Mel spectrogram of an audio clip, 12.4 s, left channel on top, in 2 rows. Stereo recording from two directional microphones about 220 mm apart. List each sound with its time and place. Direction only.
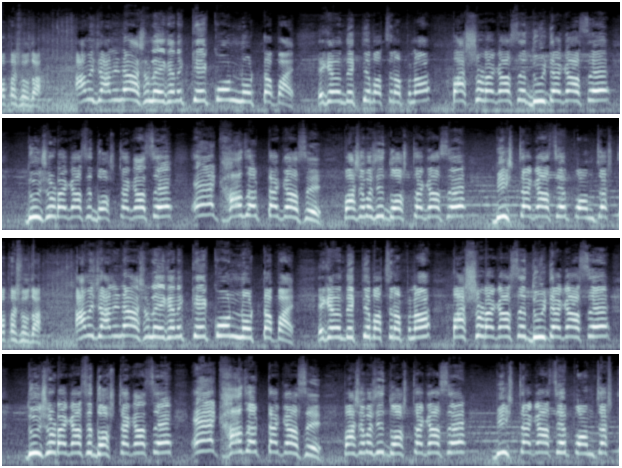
0.0 s speech: 25° right (ahead or behind)
2.2 s speech: 30° right (ahead or behind)
7.3 s a man's voice: 10° right (ahead or behind)
11.1 s speech: centre (ahead or behind)
11.8 s a man's voice: 15° right (ahead or behind)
